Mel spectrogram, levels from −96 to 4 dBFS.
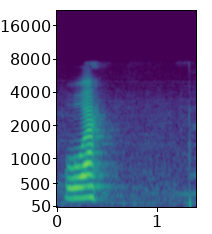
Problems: constant background noise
